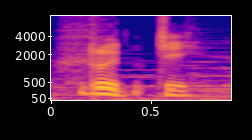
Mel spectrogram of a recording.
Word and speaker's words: Ruzzi: de Rusi, que se escribe R-U-Z-Z-I. – Latina. y latina, exacto. Ruchi. Ah, exacto.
